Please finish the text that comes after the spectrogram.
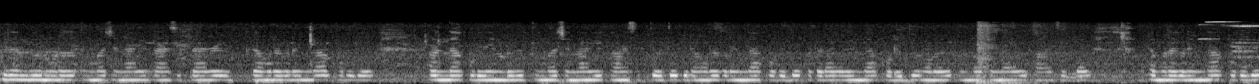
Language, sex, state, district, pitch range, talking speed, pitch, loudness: Kannada, female, Karnataka, Mysore, 200-205 Hz, 80 wpm, 200 Hz, -13 LUFS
